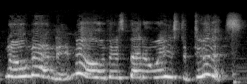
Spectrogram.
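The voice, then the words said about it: Imitates another person's voice. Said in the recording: “your Otis impression... Point deducted from the Otis impression.”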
